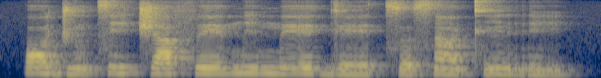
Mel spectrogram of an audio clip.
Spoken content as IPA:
ɔ˦˨d͡ʒũ˨t͡si˦ t͡ʃa˦feː˦mi˦ meː˦ɡeː˨ t͡sʊ˨sã˦ kʼĩ˦ri˨

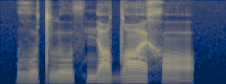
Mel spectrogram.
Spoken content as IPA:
ɣotloθnʲo dˤæxɒ

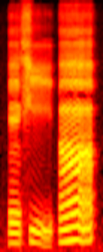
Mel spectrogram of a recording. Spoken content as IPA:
ẽxi | ã

